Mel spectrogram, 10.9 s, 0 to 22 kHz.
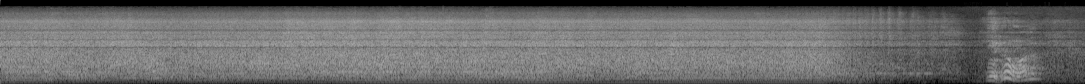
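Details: John Deere JS30 mower with a Briggs & Stratton Quantum engine, poorly maintained, used to run five seconds then quit (carburetor probably plugged). After the repair it gives a steady, even small-engine drone for eight seconds, then cuts out: normal running.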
